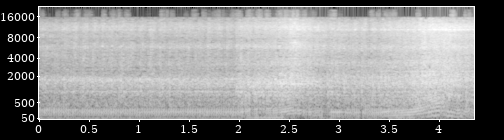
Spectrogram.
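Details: Suzuki GSX-R400 (GK73A) engine on side stand: light metallic rattle over uneven idle, persisting through throttle blips; cam chain tensioner already replaced without change, source not pinned down.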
